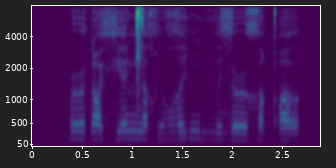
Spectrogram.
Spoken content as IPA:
k͡p ə˞ ɗ ɑ xʲ ɛ ŋ͡ǁ ɛ χ ɾʲ ṳ ʁ i ŋ͡m ṳ v ɪ z ə˞ x ʌ qʼ ʌ

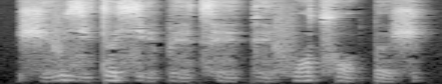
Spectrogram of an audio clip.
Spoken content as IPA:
ʃ e̤˩˥ v zʲ e̤˩˥ t ɘ˧˥ sʲ e̤˧˩˧ p e̤˧˩˧ t͡sʰ e̤˧˩˧ k e̤˧˩˧ f ɔ˧˥ t͡sʰ ɔ˧˩˧ k͡p ɘ˧˩˧ ʃ

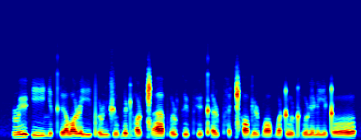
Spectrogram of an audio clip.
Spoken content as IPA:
ɭ ʉ ʔ iː ʎ ə kʰ ɨ lˠ o ɭ iː pʼ u ɭ n d͡ʒ u b ɨ ɖʱ ɔ ɭ ɡ͡ǁ ɐː pʼ u ɭ k ʉ pʰ ʉ kʼ ə ɭ pʰ ə ǁʰ ɔ ɡ ɨ ɭ b ɔ b ɔ ʈ u ɖʱ u ɳ i ɳ iː ʈ oː

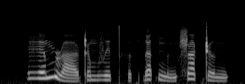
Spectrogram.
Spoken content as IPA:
ɣ ɛ˧˥ m ɹ aː˨˩˨ ʈ ə˧ m v e˧ t̪ʰ ə˨˩ k̚ ɗ a˦˥ t̚ ŋ ə˨˩˦ ŋ ʂ a˦˥ k̚ ʈ ə˨˩ ŋ

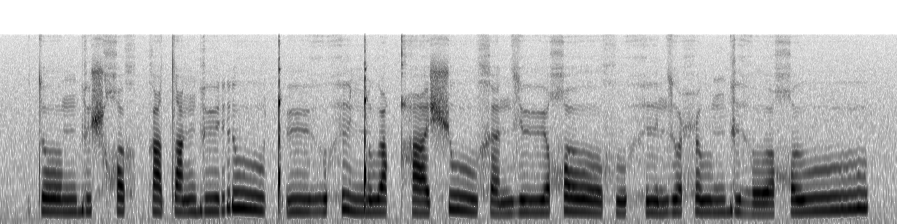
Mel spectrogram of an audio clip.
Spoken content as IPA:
t oː ŋ ɡ ʉ ʃ χ o x kʷ ɐ tˤ ɨ ŋ ɡ ʉː r uː ǃʼ ʉː ɦ u h ɨ ŋ͡ǃ uː qʰ ɐ ʃ uː x ɐ n z ʉː χ oː x u h ɨ n z u ħ uː ŋ ɡ ɨ ɦ oː χ uː

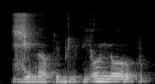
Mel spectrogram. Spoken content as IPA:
ʑ e n ʌː p ɾ i b iː p j o n o p

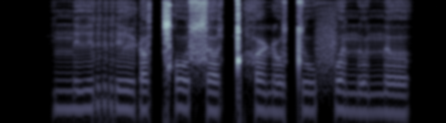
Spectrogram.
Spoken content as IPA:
n i r i ɽ ɐ ǀ o s ɐ ǃʰ ɐ ɳ o t u f ə n u n ə

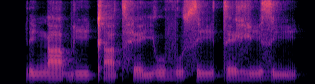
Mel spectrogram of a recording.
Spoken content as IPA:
ɾ i˦ ŋ a˦ b iː˦ kʼ a˨ tʰ e˨ j u˦ v u˨ s iː˦ t e˦ ɣ i˦ z iː˨

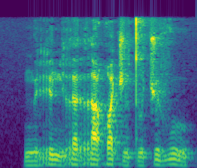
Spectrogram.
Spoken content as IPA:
ŋ ʉ˩ r ʉ˥˩ ɲ r ɐ˥˩ r a˥˩ j qʷ i˥˩ t͡ʃ i˩ tʷ e˩ t͡ʃ ʉ˥˩ v u˥˩

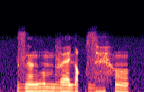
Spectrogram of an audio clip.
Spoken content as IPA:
z ə̃ ɡ õ m v ɛ lʲ u q z ɛ̤ h õ

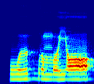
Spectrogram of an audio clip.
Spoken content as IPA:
w ɯ ɡ͡b ʊ m ʊ j ɔ

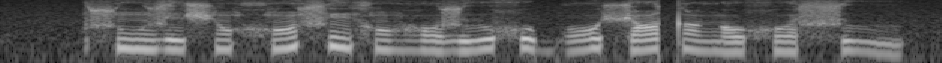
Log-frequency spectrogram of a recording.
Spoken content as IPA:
s ũ z e ʃ ɔ̃ x ɔ̃ s ẽ x ɔ̃ ɦ ɔ z ʉ χʷ ɯ b ɔ ʃ ʉ tˤ ẽ ŋ ɔ χʷ a s ɯ

